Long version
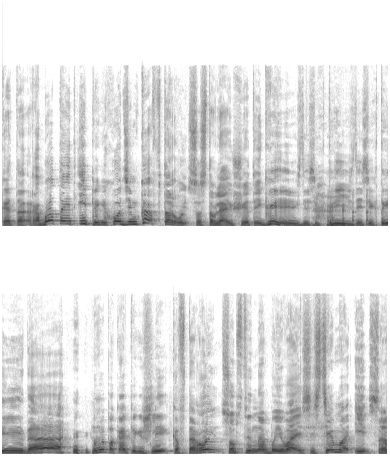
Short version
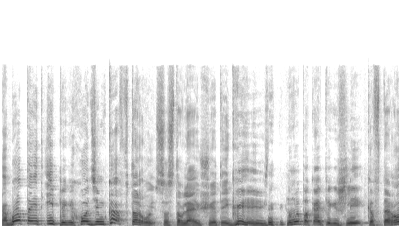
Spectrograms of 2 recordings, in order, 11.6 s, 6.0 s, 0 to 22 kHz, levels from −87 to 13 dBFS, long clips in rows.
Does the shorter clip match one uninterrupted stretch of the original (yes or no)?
no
